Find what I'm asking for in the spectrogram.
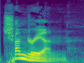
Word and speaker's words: Chandrayaan: It is pronounced Chandrayaan.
